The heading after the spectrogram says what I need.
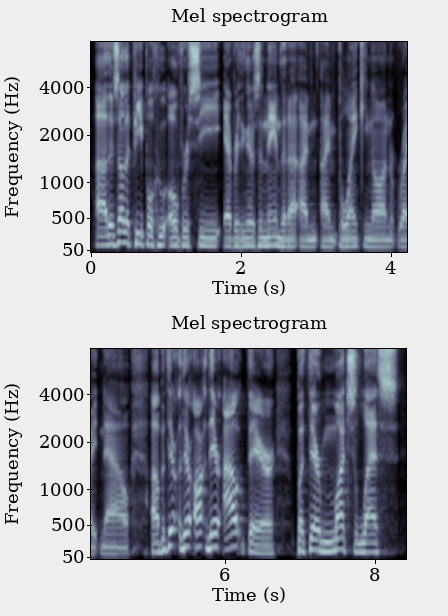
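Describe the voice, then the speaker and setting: A man's voice: on the low side, moderate pace, few pauses, clear, resonant tone. A man hosting a podcast, talking casually and with enthusiasm in an interview conversation. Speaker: podcast host.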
